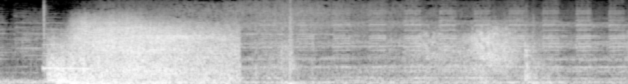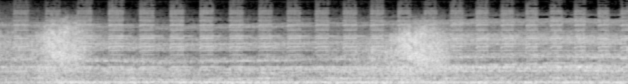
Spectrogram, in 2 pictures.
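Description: Sci-fi film sound effect of a torpedo being fired and exploding: a loud blast of noise about two seconds long, followed by a few quieter hissing bursts over a low background hum.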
